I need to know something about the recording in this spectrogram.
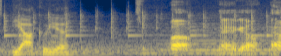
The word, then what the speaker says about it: Byakuya: Baikla. It's Byakuya. Oh, there you go. Now I know how to pronounce it.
